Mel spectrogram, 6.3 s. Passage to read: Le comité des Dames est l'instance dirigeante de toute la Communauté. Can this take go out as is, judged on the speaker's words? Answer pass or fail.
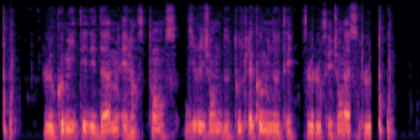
fail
